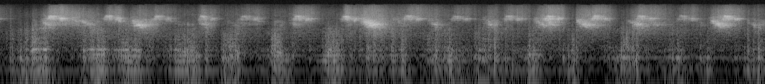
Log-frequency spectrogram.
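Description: Bird chirping, short high calls repeating about two or three times a second, some of them falling in pitch.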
